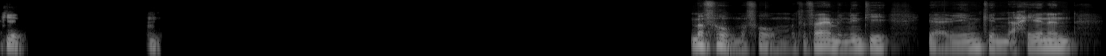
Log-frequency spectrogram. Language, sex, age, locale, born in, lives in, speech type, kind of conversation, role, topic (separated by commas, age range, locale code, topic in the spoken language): Arabic, male, 30-34, ar-EG, Egypt, Egypt, conversation, advice, advisor, إزاي أعمل ميزانية تريحني من غير ما أحس بالحرمان؟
